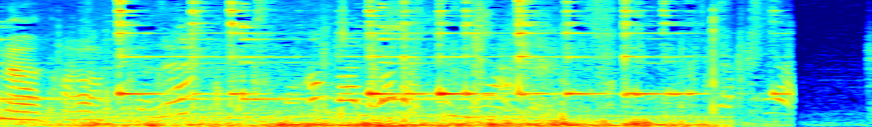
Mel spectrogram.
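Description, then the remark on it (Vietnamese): A bustling buffalo market in Cán Cấu, Si Ma Cai district, Lào Cai province, Vietnam, where people bring buffalo to sell before Tết: overlapping voices, clanking animal bells and scattered animal calls, busy throughout before cutting off abruptly near the end. “Đến phiên chợ cán cấu, người thì đem trâu đi bán lấy tiền sắm Tết, người bán trâu để có tiền trả nợ hoặc đầu tư sản xuất cây con mới.”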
